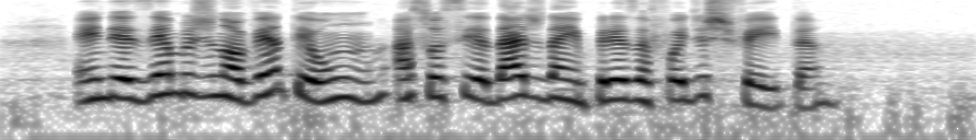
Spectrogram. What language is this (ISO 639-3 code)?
por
